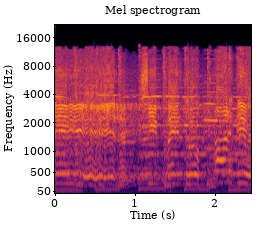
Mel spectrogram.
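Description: Romanian folk dance music for a hora circle dance: a wavering, heavily ornamented melody over a steady, evenly pulsed bass beat.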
